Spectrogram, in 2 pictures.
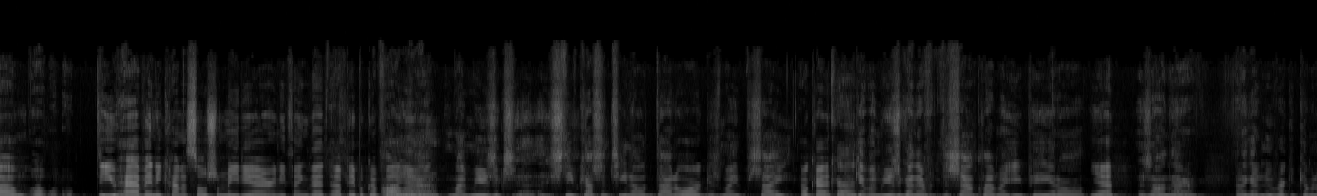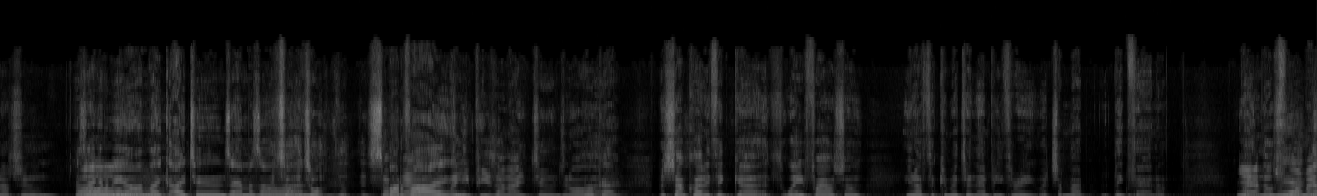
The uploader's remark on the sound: We are LIVE at ICCC Nashville!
